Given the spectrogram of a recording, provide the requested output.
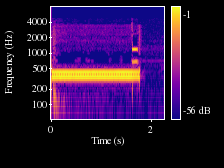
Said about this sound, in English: Let's try something. Get us a dial tone here, please. There we are.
